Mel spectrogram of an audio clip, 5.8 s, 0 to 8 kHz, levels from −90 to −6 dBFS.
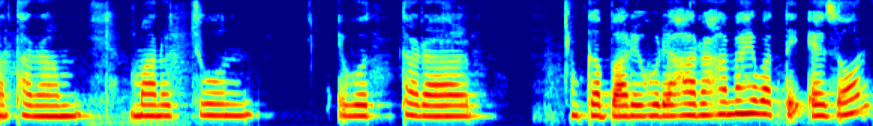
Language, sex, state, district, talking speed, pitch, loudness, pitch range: Chakma, female, Tripura, Unakoti, 105 wpm, 260 Hz, -16 LUFS, 255-275 Hz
